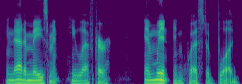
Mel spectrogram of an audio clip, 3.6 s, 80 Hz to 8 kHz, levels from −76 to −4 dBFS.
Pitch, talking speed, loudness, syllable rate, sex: 100 Hz, 200 wpm, -23 LUFS, 5.1 syllables/s, male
